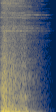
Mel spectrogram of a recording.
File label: Magic Transition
